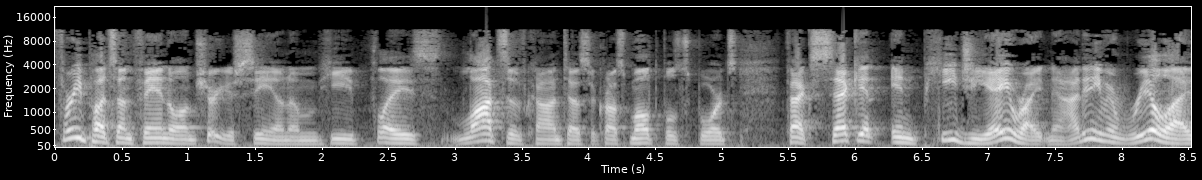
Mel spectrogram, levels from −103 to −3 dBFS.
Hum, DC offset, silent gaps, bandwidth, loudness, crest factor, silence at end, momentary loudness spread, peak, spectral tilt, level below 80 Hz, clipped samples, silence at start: none; under 0.1%; none; 11.5 kHz; -16 LUFS; 16 dB; 0 s; 11 LU; 0 dBFS; -4 dB/octave; -48 dBFS; under 0.1%; 0 s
